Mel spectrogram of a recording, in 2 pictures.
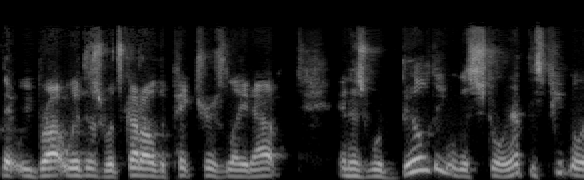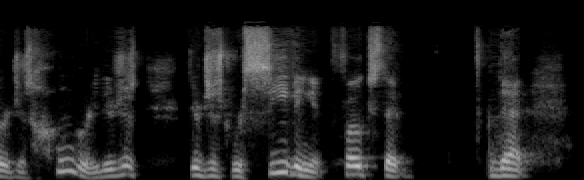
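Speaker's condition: No condition

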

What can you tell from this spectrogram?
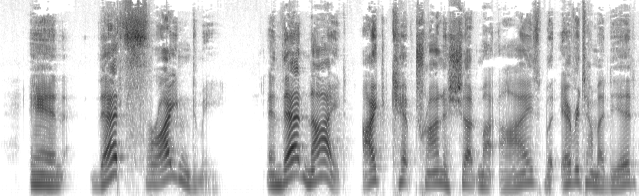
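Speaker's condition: No condition

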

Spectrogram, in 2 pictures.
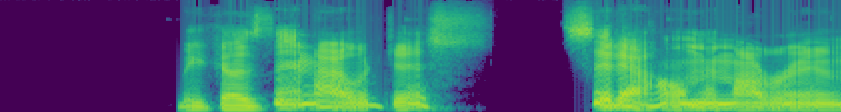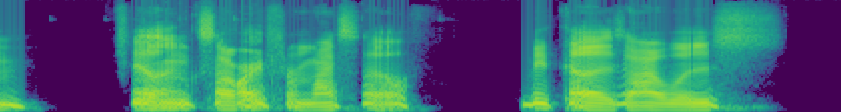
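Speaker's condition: Muscular dystrophy; sees physical therapist

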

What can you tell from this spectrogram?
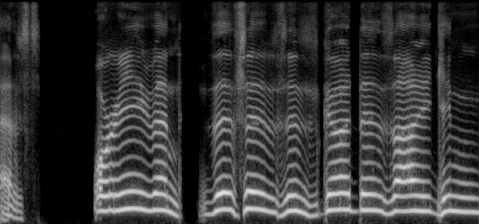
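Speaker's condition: Parkinson's disease; young onset Parkinson's disease, diagnosed at age 35

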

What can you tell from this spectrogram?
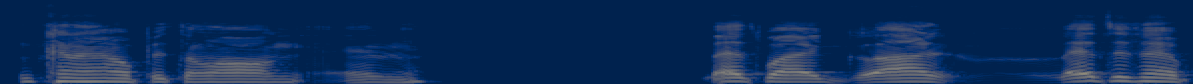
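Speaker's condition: Cerebral palsy

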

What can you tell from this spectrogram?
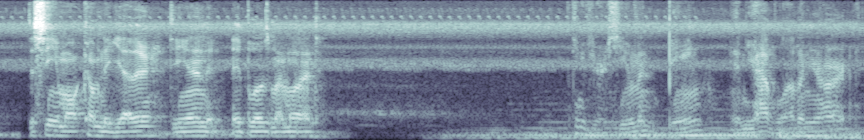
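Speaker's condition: No condition

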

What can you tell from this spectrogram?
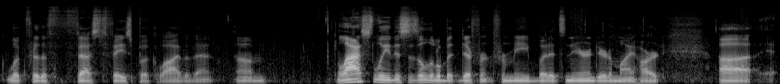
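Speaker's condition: No condition

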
